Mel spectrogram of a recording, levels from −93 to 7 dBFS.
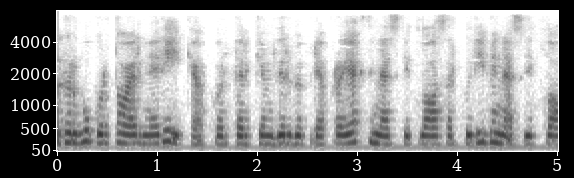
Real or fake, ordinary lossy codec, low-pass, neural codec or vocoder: real; AAC, 32 kbps; 7.2 kHz; none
